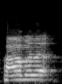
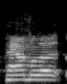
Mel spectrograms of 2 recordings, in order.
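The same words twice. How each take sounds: First: Said in the usual way. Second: Pamela with a Caribbean lilt, higher; Caribbean accent. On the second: Retold or imitated. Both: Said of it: "I always put my, uh, Caribbean accent in".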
